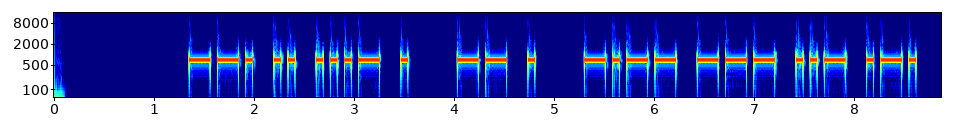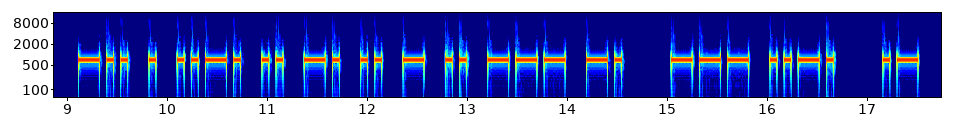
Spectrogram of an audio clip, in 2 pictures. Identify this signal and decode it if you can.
Morse code, heard as a keyed tone, about 17 wpm, 700 Hz. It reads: GIVE ME YOUR DEFINITION OF A
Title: Sentences from Top 1000 Words - Review Part 4 - 17wpm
